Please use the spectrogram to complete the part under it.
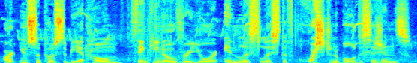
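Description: A man's voice: mid-range voice, normal speed, slight background noise, close to an everyday voice. A man playing a stuck-up, earnest teenage student in a video game, with pompous, precise speech. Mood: condescending.

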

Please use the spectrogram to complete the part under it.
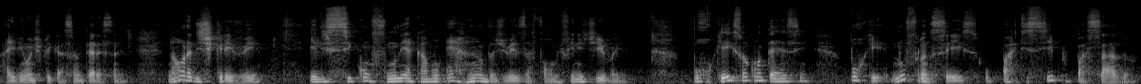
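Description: A man's voice: deep voice, vocal fry, darkish tone, slight background noise. A Brazilian man with a Brazilian Portuguese accent, explaining French pronunciation in a casual video lesson, checking in often with tag questions. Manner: chatty, explains step by step, frequent tag questions. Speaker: French teacher.

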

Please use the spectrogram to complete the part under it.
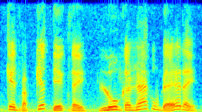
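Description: An anxious male film crew assistant in a TV drama. He sounds placating and apologetic, with a fairly high voice. Faint music plays underneath. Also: sing-song, rapid-fire, a little hiss or hum. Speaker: dub actor. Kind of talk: Vietnamese dub of a TV drama.

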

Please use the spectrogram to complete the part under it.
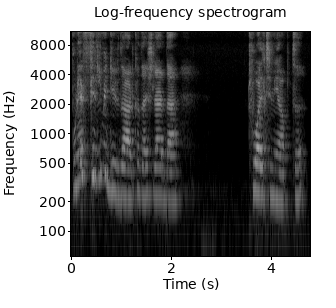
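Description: A woman's voice: on the high side, lively intonation, unhurried, a little mellow. A woman hosting a channel, chatting to viewers with frequent exclamations as she plays a game. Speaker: gamer, channel host. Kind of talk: excited game commentary. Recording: faint background noise and clicks.

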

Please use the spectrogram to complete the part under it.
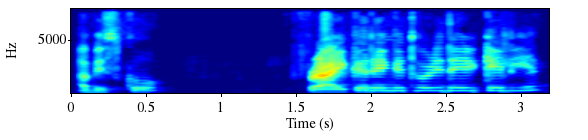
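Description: With a calm, plain manner, a fairly high-voiced Pakistani woman talks viewers through a home recipe step by step. She narrates at a moderate speed, in the style of a cooking channel host.

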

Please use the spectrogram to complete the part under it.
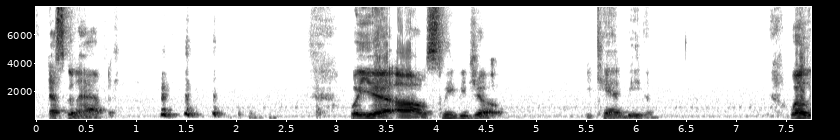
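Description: A man in his thirties from Antigua and Barbuda, with an Antiguan accent, makes a reaction video at his desk in a small indoor room. He chats casually, laughing and asking viewers whether they agree, in a lowish, slightly bright voice.

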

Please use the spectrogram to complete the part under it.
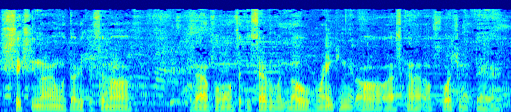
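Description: A man's voice: low-pitched, fairly quick, over music. A man in his thirties chatting casually to viewers while browsing a large store, filming on a handheld phone. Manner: casual, chatty, thinking aloud. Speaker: reselling vlogger. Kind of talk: casual shopping vlog. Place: large retail store, indoors.

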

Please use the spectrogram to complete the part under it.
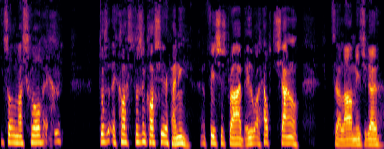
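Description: A man's voice: a little high, fairly even intonation, moderate pace, a bit bright, no echo. A young man, chatty and a little tipsy, rambling and repeating himself as he films a walking vlog on town streets with a handheld phone. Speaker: vlogger. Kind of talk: casual walking vlog commentary. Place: outdoors on town streets at dusk.

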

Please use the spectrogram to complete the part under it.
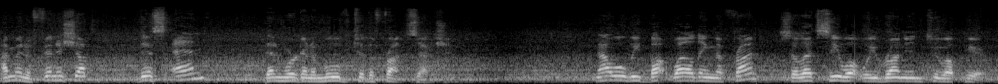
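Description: A man with a slightly high voice explains his welder settings and technique in a calm, reassuring way. He is recorded on a camera mic near the work in a garage workshop. A steady hum and crackling welding noise sit clearly behind his voice. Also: moderate pace. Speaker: auto body repair instructor. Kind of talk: welding tutorial narration.

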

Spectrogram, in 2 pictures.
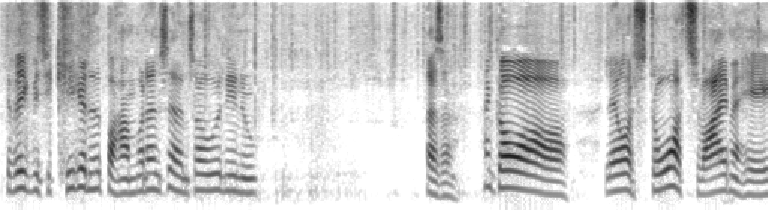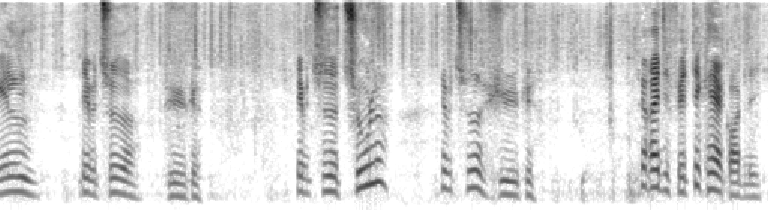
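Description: Blunt high-voiced Danish dog trainer. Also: male voice, long pauses, warm tone. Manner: blunt, casual, addresses viewers while walking the dog. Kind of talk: outdoor training demonstration. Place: outdoors, walking a dog.

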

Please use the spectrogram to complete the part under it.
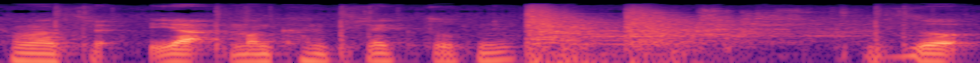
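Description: A man's voice: lowish voice, little pitch movement, a little slow, loud music behind the voice. A German man commenting on a horror game he is playing, talking to the characters and his viewers, easily startled and yelping into a close microphone. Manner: jumpy, yelps and shouts when startled. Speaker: let's play commentator. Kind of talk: casual gameplay commentary. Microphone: close desk microphone.

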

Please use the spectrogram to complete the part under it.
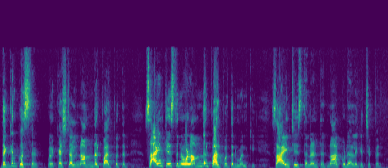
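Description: A woman pastor with a Telugu accent, preaching a sermon fervently, swinging between loud rises and hushed drops. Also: on the high side, animated, brisk. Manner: repeats pleading prayer lines ending in "ayya".

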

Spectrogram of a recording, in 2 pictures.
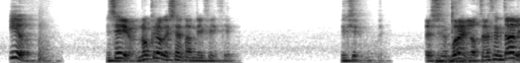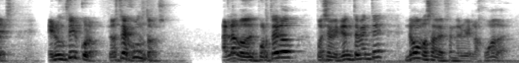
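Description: A man's voice: sits high, sharp tone. A young man commenting on his own gameplay, exasperated and repeating himself as he rants at the game. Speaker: gaming YouTuber.

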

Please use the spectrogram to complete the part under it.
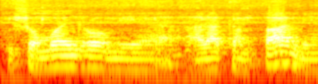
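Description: At a normal speed and in a lowish voice, an elderly grandfather figure, 70s or older, casually wanders through colloquial stories of his younger days. The audio is a noisy, roomy home recording from a camcorder microphone placed across the living-room table.

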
